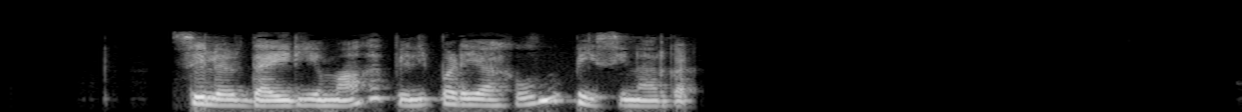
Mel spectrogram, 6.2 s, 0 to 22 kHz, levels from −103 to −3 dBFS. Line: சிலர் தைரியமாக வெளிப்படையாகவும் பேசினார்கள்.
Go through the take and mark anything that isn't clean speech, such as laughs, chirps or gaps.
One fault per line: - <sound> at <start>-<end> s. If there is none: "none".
none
